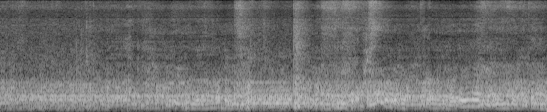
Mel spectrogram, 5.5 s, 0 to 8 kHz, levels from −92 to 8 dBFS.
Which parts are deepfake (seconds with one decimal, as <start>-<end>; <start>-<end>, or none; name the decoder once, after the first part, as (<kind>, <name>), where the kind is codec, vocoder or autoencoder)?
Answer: 1.0-2.5 (codec, SNAC); 3.1-5.5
